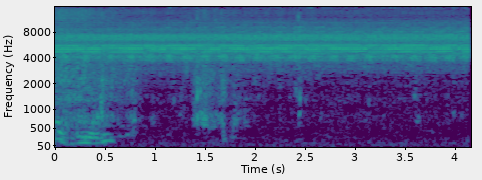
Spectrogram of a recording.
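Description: A man wades through shallow water with splashing steps.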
